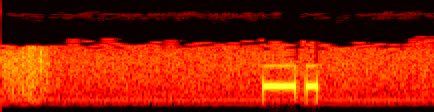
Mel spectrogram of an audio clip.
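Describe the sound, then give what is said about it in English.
Telephone dialing tones on a radio channel: two quick touch-tone beeps, the first slightly longer, standing out over a faint, steady hiss. “And now I'll move on, give him a phone call.”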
